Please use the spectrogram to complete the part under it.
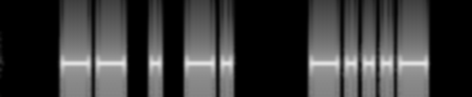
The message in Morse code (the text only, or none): MEN <BT>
